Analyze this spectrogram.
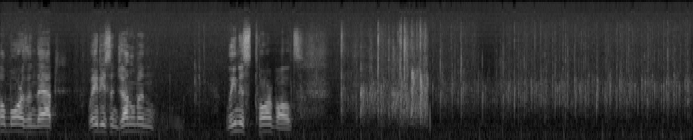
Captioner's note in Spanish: Aplausos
